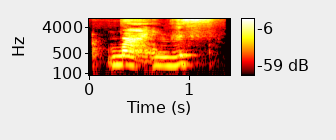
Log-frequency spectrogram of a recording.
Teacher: Instead of pronouncing the consonant F, the speakers change the consonant F into the consonant V, which is pronounced when we put the upper teeth on the lower lip in the smooth way · whose consonant F is changed into the consonant V with the soft pronunciation while revealing the fact that the number of the object indicated by the general noun is plural.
